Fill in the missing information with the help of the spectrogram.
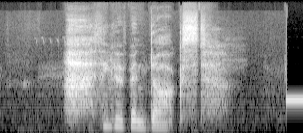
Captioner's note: sighs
